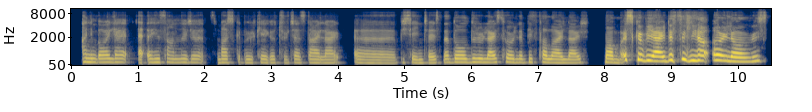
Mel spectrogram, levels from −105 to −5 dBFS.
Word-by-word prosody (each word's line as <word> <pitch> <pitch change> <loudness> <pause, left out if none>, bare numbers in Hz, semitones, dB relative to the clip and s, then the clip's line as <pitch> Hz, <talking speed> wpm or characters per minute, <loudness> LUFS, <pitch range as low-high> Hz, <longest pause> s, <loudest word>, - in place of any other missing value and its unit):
Hani 215 -2 -5
böyle, 210 0 -5 0.3
eee, 200 - -6
insanları 200 -1 -10
s 185 - -16
başka 195 -1 -11
bir 185 - -11
ülkeye 185 +1 -11
götüreceğiz 185 0 -13
derler, 180 -2 -9 0.2
ııı, 170 -2 -11
bir 190 - -12
şeyin 180 -1 -9
içerisine 180 +3 -9
doldururlar, 205 0 -3
sonra 200 -3 -7
bir 210 - -8
salarlar. 185 -2 -5 0.3
Bambaşka 300 - +2
bir 310 - +6
yerdesin 280 +6 +7
ya 310 +4 +5
öyle 295 -5 +7
olmuştu 255 +4 0
200 Hz, 135 wpm, -18 LUFS, 185-215 Hz, 0.3 s, yerdesin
